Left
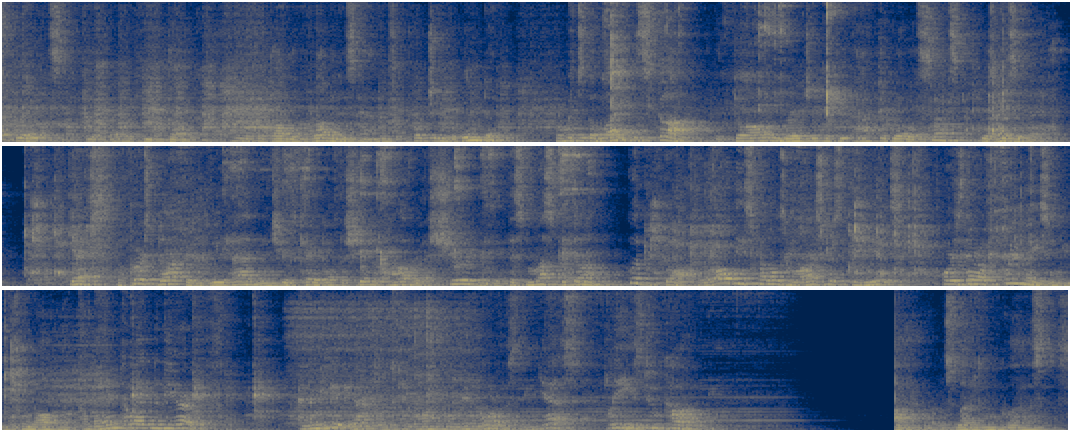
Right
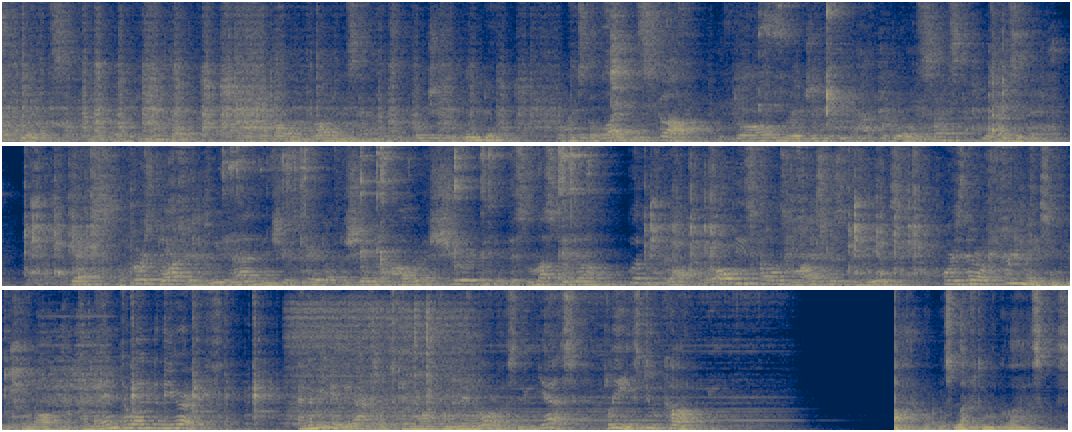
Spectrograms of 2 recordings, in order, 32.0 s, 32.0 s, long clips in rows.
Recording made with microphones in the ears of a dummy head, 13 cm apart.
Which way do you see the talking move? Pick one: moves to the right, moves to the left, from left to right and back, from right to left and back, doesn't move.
moves to the right.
